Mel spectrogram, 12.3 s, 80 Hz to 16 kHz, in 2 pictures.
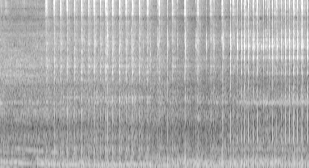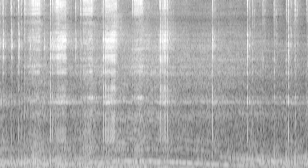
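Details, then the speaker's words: Fully restored Yamaha RX100 two-stroke: crisp popping that climbs cleanly with each throttle blip and settles back evenly; engine runs healthy. "இப்போ இந்த வண்டியோட beat sound கேக்குறேன்"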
